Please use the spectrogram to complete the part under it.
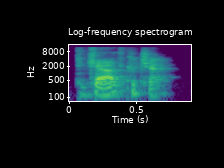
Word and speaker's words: Tkachuk: Tkachuk.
